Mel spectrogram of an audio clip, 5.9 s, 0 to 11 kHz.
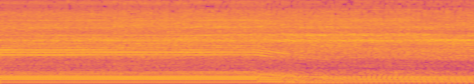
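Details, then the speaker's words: Ferris 52-inch commercial walk-behind hydro mower, twin-cylinder, after cleaning the carb and fitting a bowl O-ring (a bad O-ring blocked a fuel jet): steady, even drone with clean speed drop, no misses; runs much better than before. "out that sounds pretty good oh that's a lot [Music] better"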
